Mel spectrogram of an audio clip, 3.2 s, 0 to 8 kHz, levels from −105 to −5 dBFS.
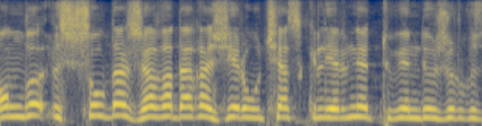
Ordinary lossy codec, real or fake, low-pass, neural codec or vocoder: none; fake; none; codec, 16 kHz, 4.8 kbps, FACodec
